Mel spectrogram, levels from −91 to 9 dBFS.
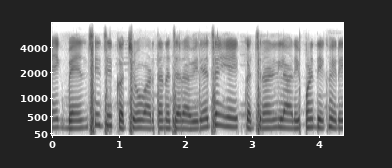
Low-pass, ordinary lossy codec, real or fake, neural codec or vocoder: none; none; real; none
